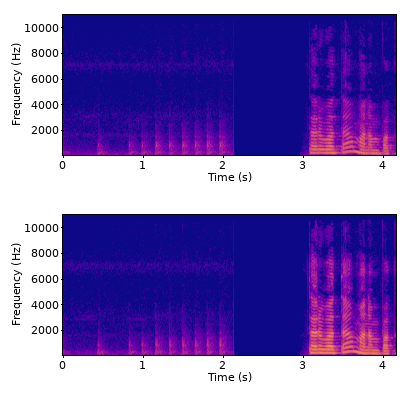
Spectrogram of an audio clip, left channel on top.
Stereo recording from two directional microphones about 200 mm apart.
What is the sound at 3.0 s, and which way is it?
Speech, 20° right (ahead or behind).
